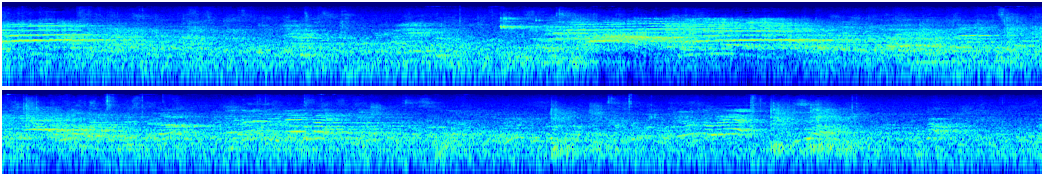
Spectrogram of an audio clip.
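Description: Shoes squeak on a hard floor in an echoing hall.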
